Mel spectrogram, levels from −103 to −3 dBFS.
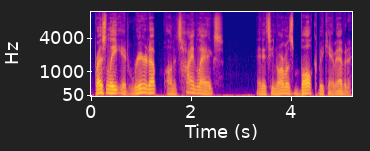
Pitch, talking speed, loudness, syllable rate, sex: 120 Hz, 160 wpm, -21 LUFS, 5.3 syllables/s, male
